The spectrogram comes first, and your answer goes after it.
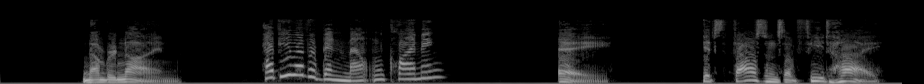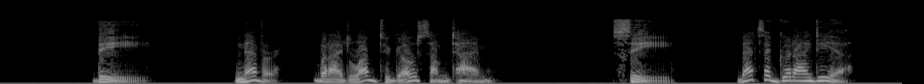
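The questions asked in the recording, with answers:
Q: Have you ever been mountain climbing?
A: B: Never, but I'd love to go sometime.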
